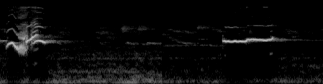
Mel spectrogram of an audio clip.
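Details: Lure song of a white-rumped shama used to get birds singing: a sharp, bright upward whistle, a quiet gap with soft background murmur, then one long steady high whistled note.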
